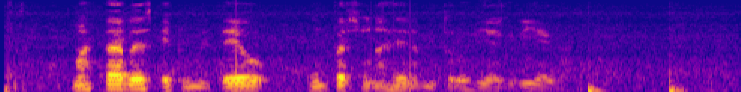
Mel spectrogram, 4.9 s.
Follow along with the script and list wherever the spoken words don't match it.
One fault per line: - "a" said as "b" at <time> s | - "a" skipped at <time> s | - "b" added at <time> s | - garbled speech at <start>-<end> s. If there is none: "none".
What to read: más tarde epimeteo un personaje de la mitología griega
none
